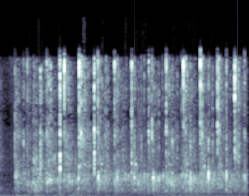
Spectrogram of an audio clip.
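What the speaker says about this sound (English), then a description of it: "another round of applause" Audience applause at a Dominican Independence celebration in Queens, New York, a crowd clapping steadily with sharp individual claps standing out and faint voices mixed underneath.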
